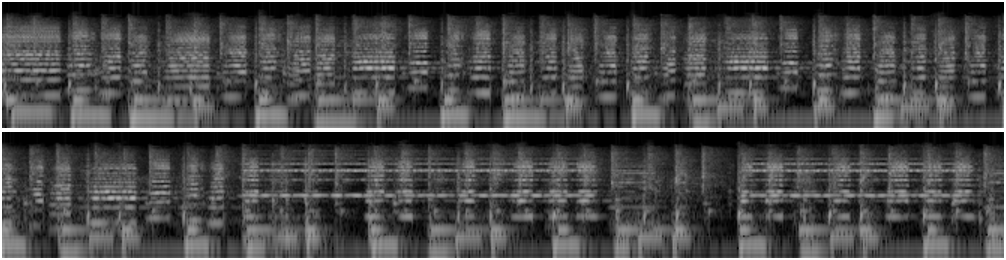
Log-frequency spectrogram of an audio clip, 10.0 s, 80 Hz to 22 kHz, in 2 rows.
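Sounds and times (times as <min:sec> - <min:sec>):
bouncing bass line: 0:00.0 - 0:10.0
button accordion playing: 0:00.0 - 0:10.0
percussion: 0:00.0 - 0:10.0.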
